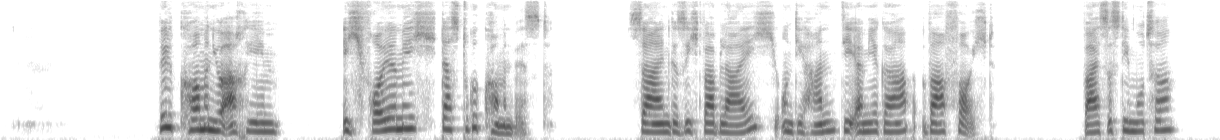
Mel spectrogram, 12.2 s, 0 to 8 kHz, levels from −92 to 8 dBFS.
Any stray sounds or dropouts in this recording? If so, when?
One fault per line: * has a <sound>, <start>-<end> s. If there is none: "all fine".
all fine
